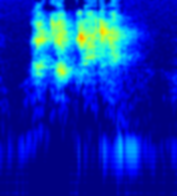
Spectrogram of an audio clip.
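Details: Senegal parrot talking, repeating phrases such as 'hands up', 'GG', 'kiss' and 'hello', here giving a raspy, about one-second burst of mimicked speech, harsh and high-pitched, over a faint low hum.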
